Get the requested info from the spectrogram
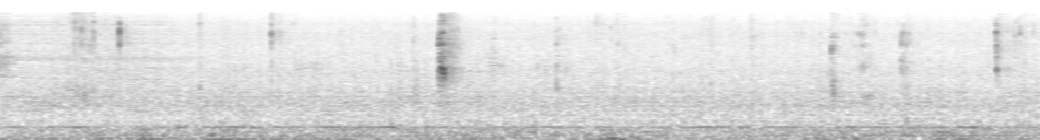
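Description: Crispy fried chicken being bitten and chewed: a bite at the start, then scattered sharp crunches of the crispy coating, the loudest a little past two seconds in.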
